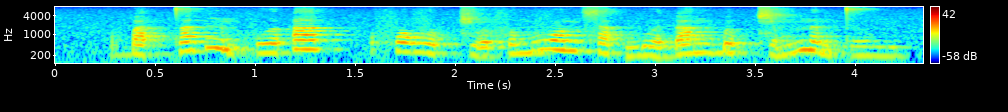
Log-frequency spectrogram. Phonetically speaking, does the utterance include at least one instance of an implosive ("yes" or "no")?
yes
